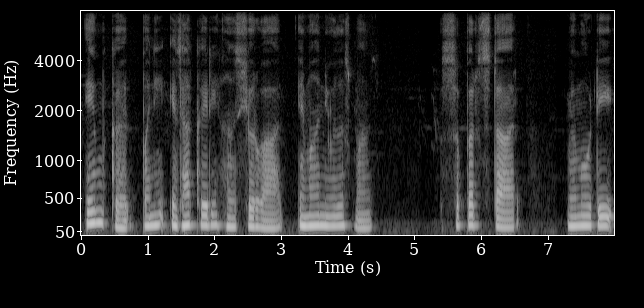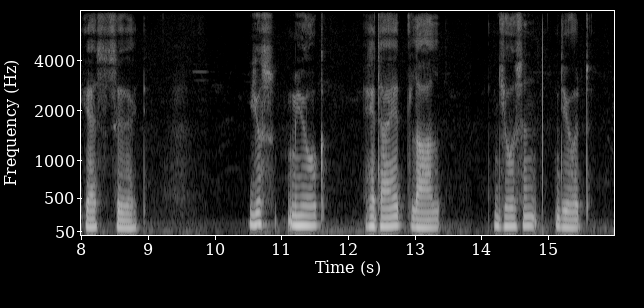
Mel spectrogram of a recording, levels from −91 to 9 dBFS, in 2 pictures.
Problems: none marked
